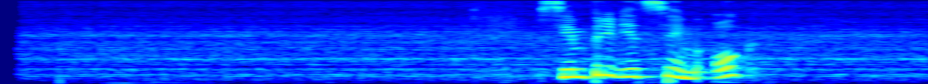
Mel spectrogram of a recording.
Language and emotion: Russian, positive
